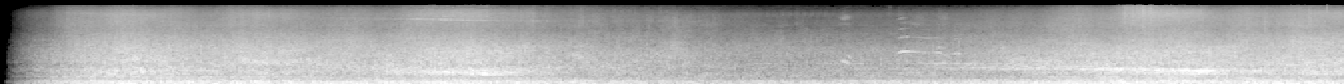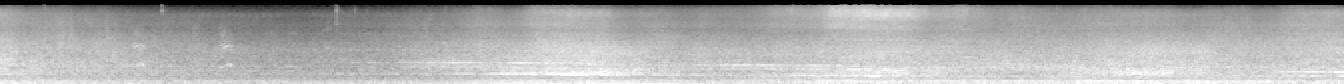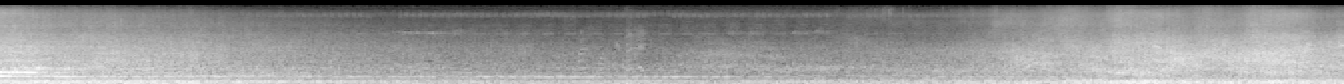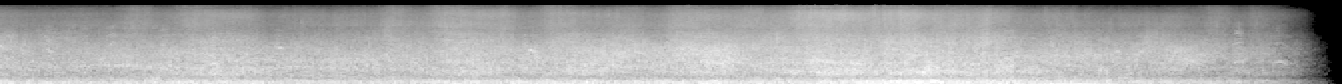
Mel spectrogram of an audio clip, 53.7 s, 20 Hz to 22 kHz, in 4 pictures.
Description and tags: Sound of highway, with cars and trucks passing. For your information, it is on the rest area of Lançon de Provence, on highway A7 in South of France. Sound recorded with a ZOOM H4N Pro and a Rycote Mini Wind Screen.
Son d'autoroute, avec des camions et des voitures. Pour votre information, il s'agit de la circulation sur l'autoroute A7, enregistré depuis l'aire de Lançon de Provence, dans le sud de la France. Son enregistré avec un ZOOM H4N Pro et une bonnette Rycote Mini Wind Screen.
